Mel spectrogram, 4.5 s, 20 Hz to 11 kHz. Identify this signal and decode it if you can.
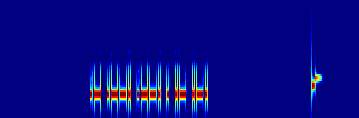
Morse code, heard as a keyed tone, about 44 wpm, 700 Hz. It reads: APPEAR
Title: ED Suffix - Top 100 Words with Base Words 45wpm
